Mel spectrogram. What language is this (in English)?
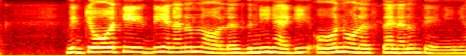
Punjabi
